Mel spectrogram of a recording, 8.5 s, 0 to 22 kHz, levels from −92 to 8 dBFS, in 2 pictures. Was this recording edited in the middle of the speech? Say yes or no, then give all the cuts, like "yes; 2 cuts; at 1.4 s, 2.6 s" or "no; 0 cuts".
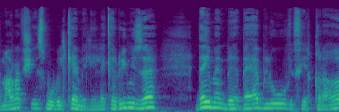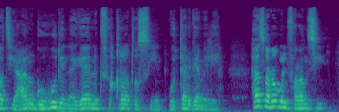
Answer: yes; 2 cuts; at 3.6 s, 6.3 s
